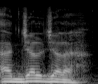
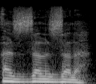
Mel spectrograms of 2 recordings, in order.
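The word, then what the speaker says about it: Az-Zalzalah: dalam pengucapan huruf Za jangan dibaca ajaljalah ya yang betul adalah azzalzalah sama seperti zulzila jangan sampai diganti zuljila jangan sampai Za diganti dengan Jim ya jangan sampai julilatil u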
